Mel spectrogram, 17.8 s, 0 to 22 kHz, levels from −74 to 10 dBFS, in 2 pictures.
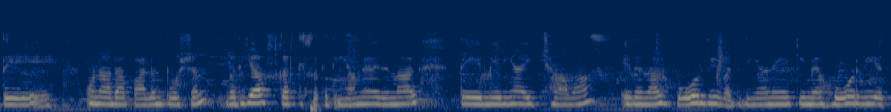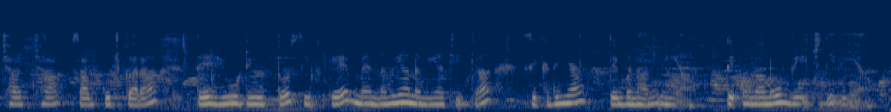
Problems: constant background noise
